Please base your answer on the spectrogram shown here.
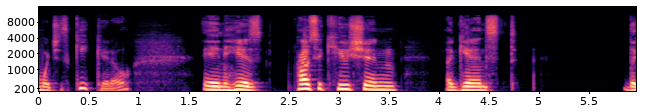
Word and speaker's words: Cicero: I just pronounced that in the classical form, which is Cicero, in his prosecution against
